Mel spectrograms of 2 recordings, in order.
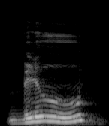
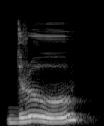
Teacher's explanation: Esta es una U alargada, ¿ok? En inglés se conoce como una U tensa.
